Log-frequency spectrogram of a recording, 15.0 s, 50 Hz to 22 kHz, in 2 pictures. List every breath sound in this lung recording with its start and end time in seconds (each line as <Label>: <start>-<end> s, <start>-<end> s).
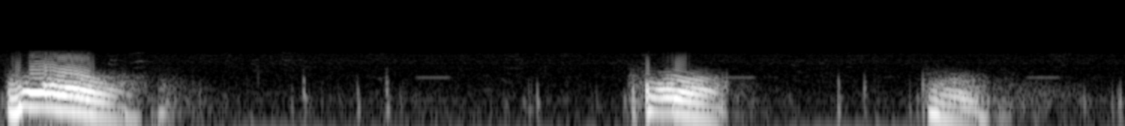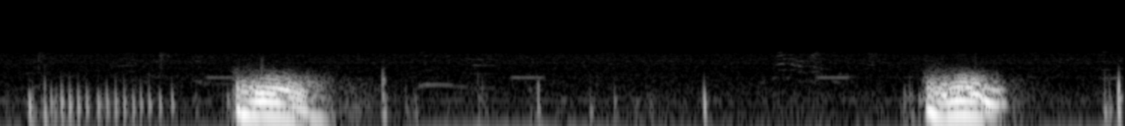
Inhalation: 4.11-5.12 s, 9.01-9.98 s
Exhalation: 0.00-1.36 s, 6.07-8.69 s, 13.63-14.32 s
